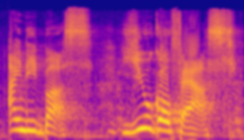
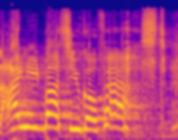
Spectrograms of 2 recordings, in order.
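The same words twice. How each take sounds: First: Slow, halting broken words; broken phrasing. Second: High, laughing broken words; high laughing plea. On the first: Tourist begging a driver in halting broken words. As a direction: spell it out slowly to a stranger. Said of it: "in broken Spanish". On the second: Tourist repeating her plea to the driver, laughing. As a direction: beg again through laughter. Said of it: "And I said". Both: Retold or imitated.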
